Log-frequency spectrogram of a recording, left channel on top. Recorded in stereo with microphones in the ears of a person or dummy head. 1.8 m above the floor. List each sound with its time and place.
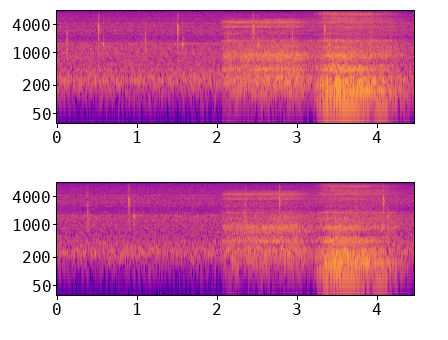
2.1 s snoring: 25° left (ahead or behind), 3 m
